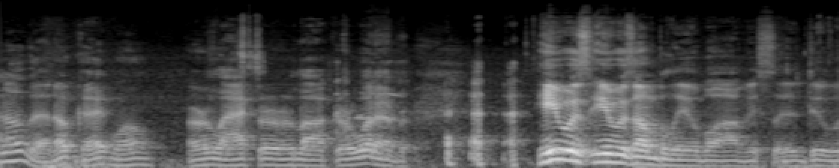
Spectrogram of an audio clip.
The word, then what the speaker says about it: Urlacher: It's Urlacher? I thought it was Urlacher. Urlacher. It's not Locker. Really? Did you know that? Okay. Yes. I did not know that. Okay, well, Urlacher, whatever.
